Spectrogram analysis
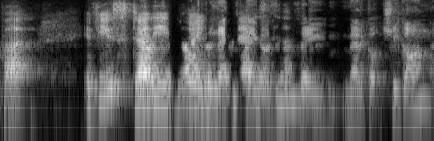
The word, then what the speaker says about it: qigong: if you study medical Qigong how do you pronounce that Qigong Qigong okay go ahead um the pronunciation I'm sorry the spelling c-h-i g-o-n-g helps to understand how to pronounce it I think okay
